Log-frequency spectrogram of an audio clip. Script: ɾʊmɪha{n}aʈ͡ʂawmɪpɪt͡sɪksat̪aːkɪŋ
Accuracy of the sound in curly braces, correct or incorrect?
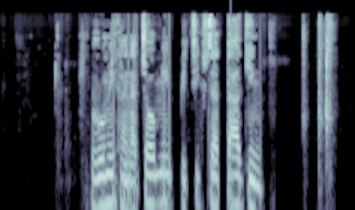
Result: correct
